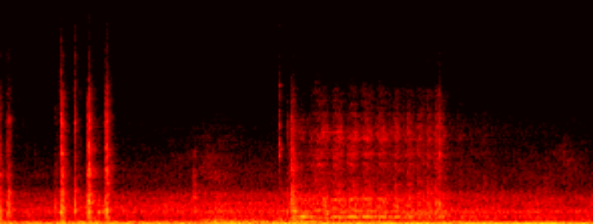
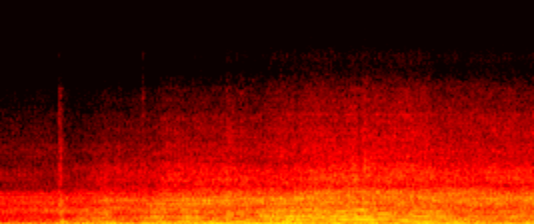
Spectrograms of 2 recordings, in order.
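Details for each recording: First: Used Daihatsu HiJet kei van for sale: the starter churns unevenly for a couple of seconds before the engine catches and settles into a rough idle; long cranking before start. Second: Honda Street kei van: pitch climbs cleanly through a couple of quick revs and drops back smoothly with no knocks or rattles; normal revving.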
